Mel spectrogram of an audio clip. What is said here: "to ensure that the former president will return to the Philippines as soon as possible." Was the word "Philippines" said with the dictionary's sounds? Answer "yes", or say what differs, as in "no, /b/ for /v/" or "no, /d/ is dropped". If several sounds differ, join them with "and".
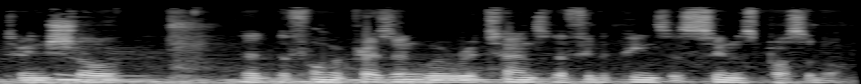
yes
